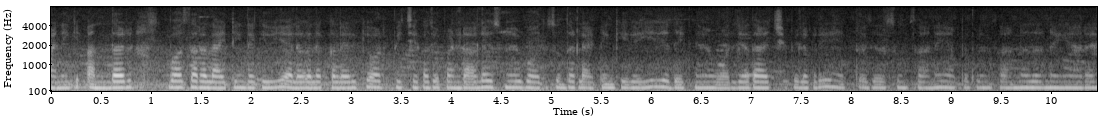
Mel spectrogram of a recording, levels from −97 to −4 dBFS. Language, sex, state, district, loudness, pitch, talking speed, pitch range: Hindi, female, Uttar Pradesh, Ghazipur, -30 LUFS, 210 Hz, 285 wpm, 205-215 Hz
